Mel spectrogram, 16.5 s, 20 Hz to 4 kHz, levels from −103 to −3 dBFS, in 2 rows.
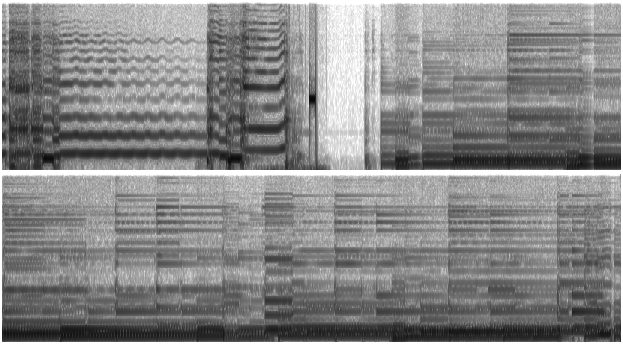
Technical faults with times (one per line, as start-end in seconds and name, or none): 7.76-7.91 burst of packet loss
